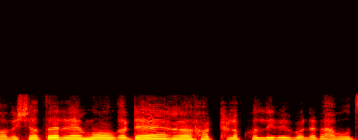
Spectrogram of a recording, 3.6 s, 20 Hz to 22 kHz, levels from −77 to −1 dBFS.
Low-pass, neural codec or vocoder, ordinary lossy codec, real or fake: 7.2 kHz; codec, 16 kHz in and 24 kHz out, 0.6 kbps, FocalCodec, streaming, 4096 codes; none; fake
